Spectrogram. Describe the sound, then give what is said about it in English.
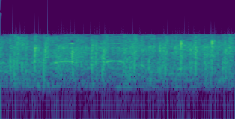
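Steady crowd applause at a basketball game as a player leaves the court for the bench, a dense, even patter of many hands running the whole time with a voice talking over it. “Got a big round of applause from the faithful following him.”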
